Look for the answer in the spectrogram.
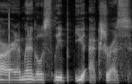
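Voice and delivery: ordinary talk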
